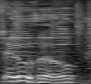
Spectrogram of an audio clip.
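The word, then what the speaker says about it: UHU: oooo glue or yeah I think it's pronounced oooo it's supposed to be the sound of an owl anyway it's a German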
